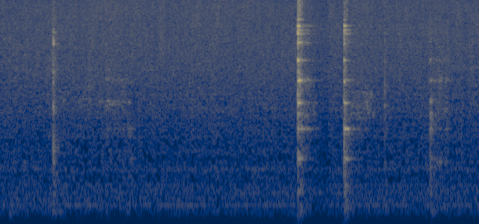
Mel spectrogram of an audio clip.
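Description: Meatballs sizzle in a frying pan with a soft, steady hiss, broken by a few sharp pops and spatters, close and without talk.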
